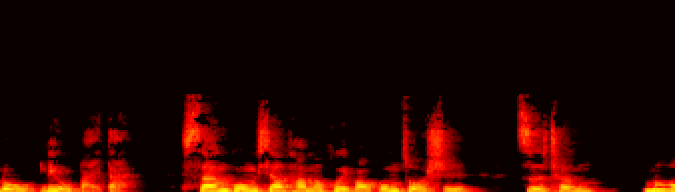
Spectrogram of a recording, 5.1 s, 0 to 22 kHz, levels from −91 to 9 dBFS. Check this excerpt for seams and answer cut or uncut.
cut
